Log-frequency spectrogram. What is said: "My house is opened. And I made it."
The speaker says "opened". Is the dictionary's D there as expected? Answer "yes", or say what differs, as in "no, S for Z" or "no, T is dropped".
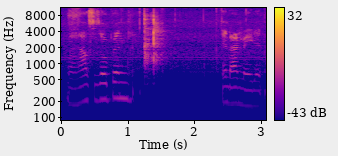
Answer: yes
